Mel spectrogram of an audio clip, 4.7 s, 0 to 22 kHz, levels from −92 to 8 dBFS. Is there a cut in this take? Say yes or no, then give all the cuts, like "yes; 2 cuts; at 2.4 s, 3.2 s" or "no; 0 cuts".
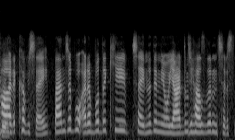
yes; 2 cuts; at 2.6 s, 3.7 s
